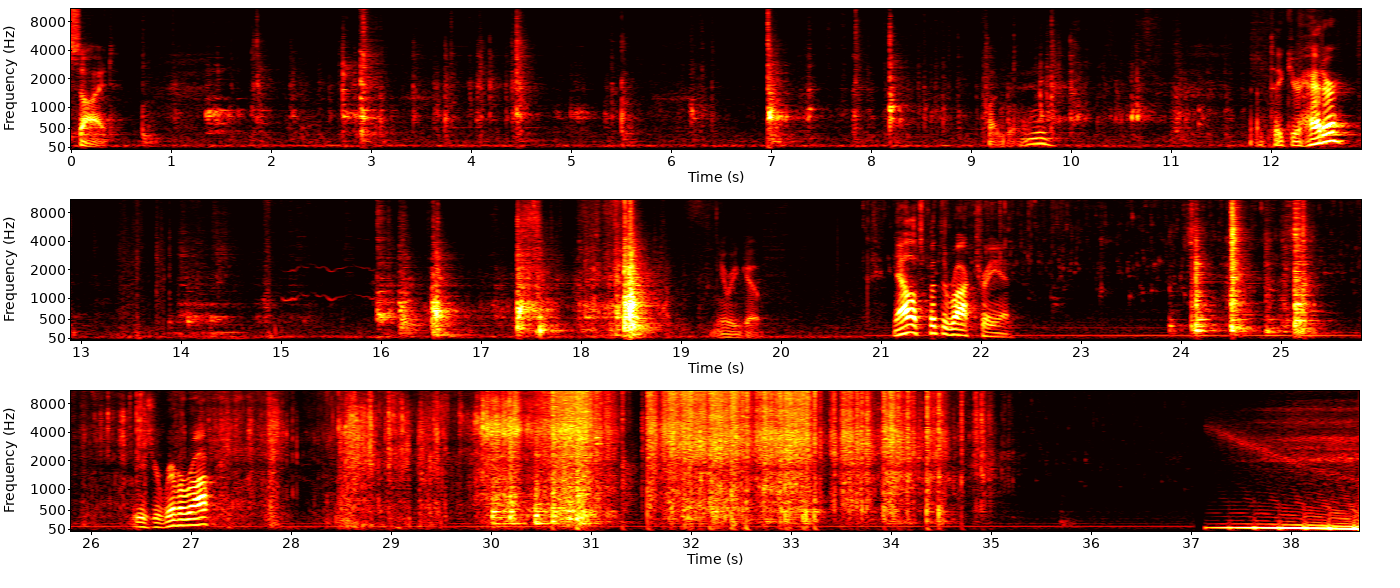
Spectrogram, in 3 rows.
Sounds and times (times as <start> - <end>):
Speech: 0.0 - 0.5, 9.2 - 9.9, 11.8 - 12.9, 19.3 - 19.9, 21.1 - 22.4, 26.4 - 27.3.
